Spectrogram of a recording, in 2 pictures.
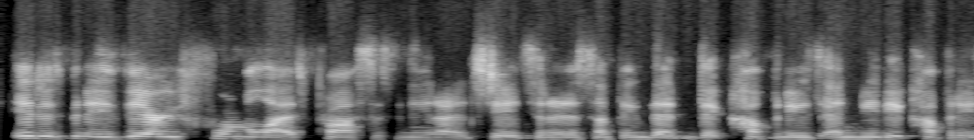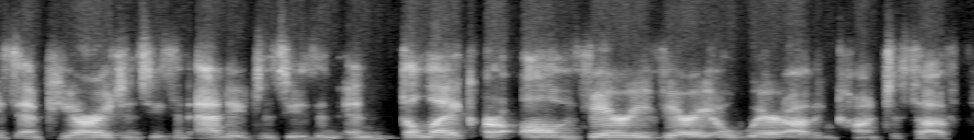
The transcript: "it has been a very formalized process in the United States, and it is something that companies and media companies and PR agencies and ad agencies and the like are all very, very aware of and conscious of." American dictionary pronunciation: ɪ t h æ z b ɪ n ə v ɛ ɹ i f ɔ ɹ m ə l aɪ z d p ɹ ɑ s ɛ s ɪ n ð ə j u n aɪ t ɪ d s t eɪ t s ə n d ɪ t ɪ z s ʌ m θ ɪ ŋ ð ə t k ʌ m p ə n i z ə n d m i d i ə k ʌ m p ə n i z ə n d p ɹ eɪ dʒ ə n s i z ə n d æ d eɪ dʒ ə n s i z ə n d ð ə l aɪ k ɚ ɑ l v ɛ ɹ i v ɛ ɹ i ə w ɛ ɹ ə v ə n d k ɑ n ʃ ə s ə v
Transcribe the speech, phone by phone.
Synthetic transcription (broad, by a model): ɪ t h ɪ z b ɪ n ə v ɛ ɹ i f ɔ ɹ m ə l aɪ z d p ɹ ɑ s ɛ s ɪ n ð ə j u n aɪ t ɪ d s t eɪ t s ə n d ɪ t ɪ z s ʌ m θ ɪ ŋ ð ə t k ʌ m p ə n i z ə n m i d i ə k ʌ m p ə n i z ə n p ɹ eɪ dʒ ə n s i z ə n æ d eɪ dʒ ə n s i z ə n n ð ə l aɪ k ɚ ɑ l v ɛ ɹ i v ɛ ɹ i ə w ɛ ɹ ə v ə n k ɑ n ʃ ə s ə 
